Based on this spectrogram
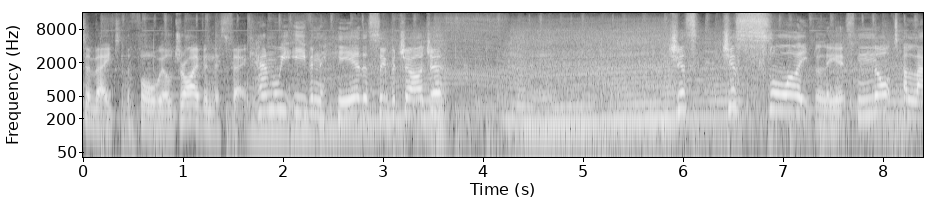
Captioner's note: quiet whine noise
